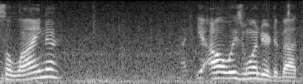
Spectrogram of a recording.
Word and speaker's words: Salina: Oh, it's pronounced Salina.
